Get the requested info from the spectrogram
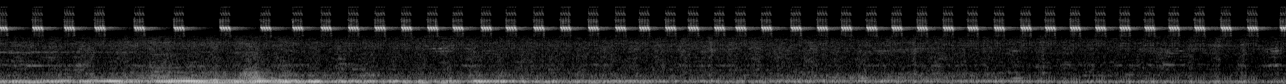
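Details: Cricket (jangkrik) used as a master sound for training songbirds: steady bright pulsed chirps repeated about four times a second, with a short break near the start, over a low background rumble.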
